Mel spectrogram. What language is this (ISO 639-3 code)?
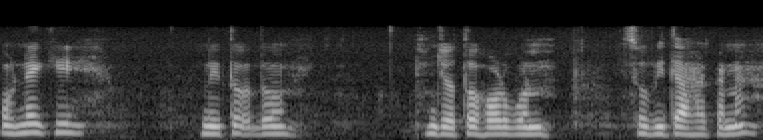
sat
